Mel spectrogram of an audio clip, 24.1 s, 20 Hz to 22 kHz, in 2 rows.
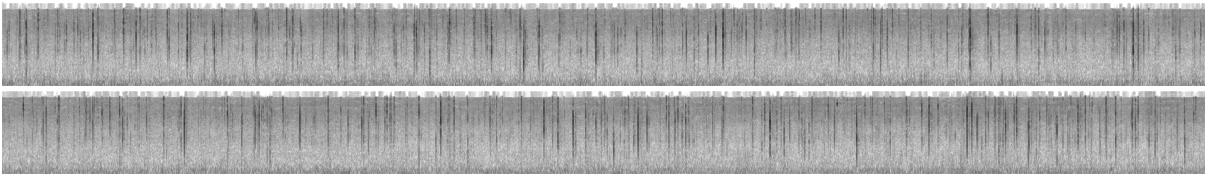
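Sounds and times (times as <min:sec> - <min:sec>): fire rumbling: 0:00.0 - 0:24.0
logs crackling and popping: 0:00.0 - 0:24.0.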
